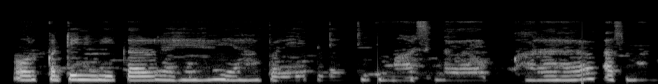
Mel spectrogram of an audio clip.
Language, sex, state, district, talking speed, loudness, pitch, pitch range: Hindi, female, Bihar, Sitamarhi, 135 wpm, -24 LUFS, 195 Hz, 190-210 Hz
